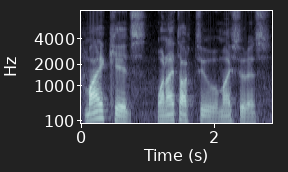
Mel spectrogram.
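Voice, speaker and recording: A young adult man hosting an interview, talking in an earnest, measured way. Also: low voice. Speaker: interview host. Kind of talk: casual interview conversation.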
